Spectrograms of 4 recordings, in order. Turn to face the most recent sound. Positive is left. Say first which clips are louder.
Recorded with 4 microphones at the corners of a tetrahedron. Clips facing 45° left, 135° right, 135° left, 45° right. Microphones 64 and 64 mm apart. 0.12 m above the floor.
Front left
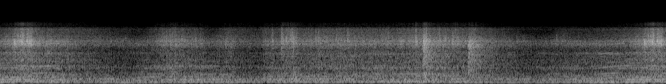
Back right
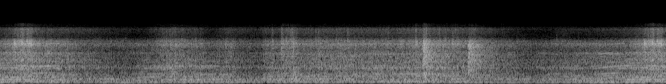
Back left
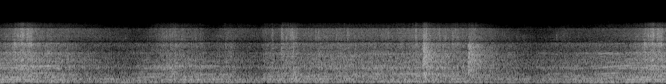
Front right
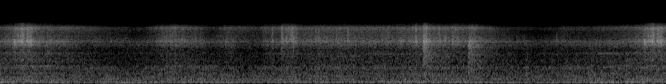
# back right 4 dB, back left 15 dB
turn(degrees=165)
